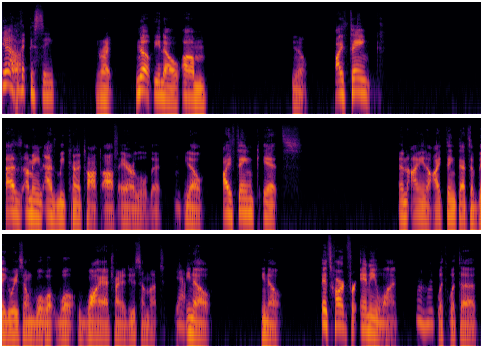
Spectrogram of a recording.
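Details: Adult man who has stuttered since childhood and had years of speech therapy as a child; real, non-acted speech in a conversation showing stuttering.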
